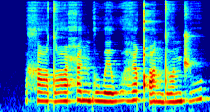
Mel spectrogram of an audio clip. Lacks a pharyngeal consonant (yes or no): no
